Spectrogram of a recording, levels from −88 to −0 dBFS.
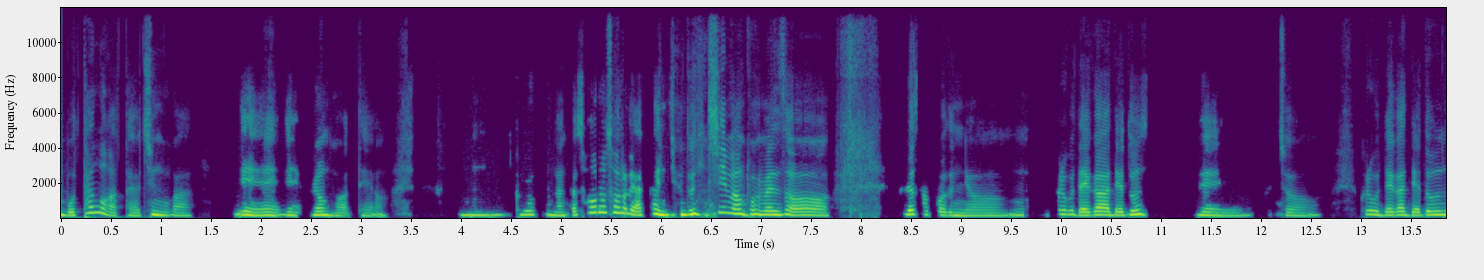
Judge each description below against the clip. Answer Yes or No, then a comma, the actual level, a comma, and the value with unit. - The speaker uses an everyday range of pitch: Yes, average, 3.3 semitones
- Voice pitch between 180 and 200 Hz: Yes, high, 195 Hz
